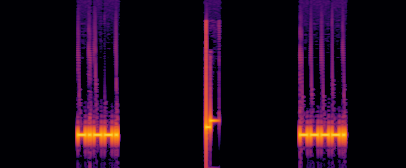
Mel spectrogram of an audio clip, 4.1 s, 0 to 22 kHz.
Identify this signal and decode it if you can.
Morse code, heard as a keyed tone, about 44 wpm, 700 Hz. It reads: <KN> 9
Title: Single Character (Letter:Number:Punctuation:Prosign) Alt 45wpm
